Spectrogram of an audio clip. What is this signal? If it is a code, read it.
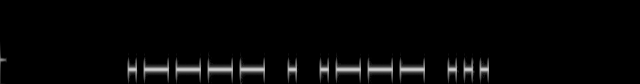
Morse code, heard as a keyed tone, about 15 wpm, 700 Hz. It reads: 1EJS
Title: Four Challenging Letter-Number Combinations 15wpm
